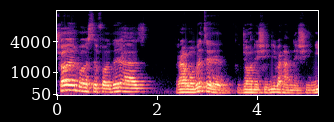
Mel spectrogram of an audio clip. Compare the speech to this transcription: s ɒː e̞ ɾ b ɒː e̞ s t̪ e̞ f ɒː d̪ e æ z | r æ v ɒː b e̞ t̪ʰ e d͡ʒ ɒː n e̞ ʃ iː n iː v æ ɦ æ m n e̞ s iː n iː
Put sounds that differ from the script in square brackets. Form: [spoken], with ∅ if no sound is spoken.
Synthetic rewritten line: [ʃ] ɒː e̞ ɾ b ɒː e̞ s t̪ e̞ f ɒː d̪ e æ z | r æ v ɒː b e̞ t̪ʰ e d͡ʒ ɒː n e̞ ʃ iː n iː v æ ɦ æ m n e̞ [ʃ] iː n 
